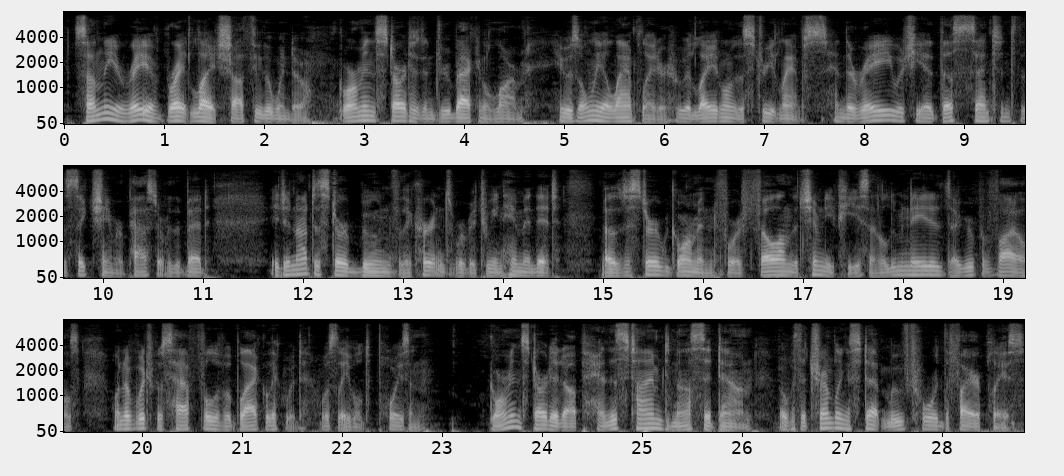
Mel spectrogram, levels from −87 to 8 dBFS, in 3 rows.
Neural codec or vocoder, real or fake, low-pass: none; real; 7.2 kHz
